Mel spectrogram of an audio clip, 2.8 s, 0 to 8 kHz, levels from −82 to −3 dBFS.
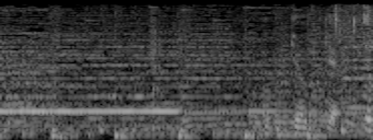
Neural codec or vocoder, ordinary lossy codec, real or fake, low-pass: none; MP3, 32 kbps; real; 7.2 kHz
